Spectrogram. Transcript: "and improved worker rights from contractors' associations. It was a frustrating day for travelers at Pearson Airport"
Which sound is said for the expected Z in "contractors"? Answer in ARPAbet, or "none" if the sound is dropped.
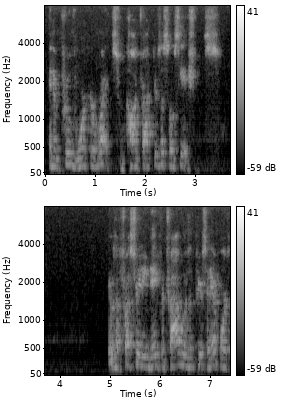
Z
